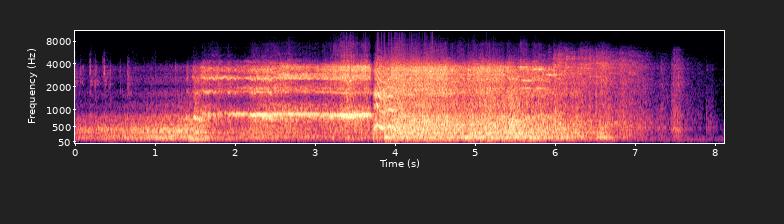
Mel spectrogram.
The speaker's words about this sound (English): Reported in stolen car. Large green Daimler speeding south.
